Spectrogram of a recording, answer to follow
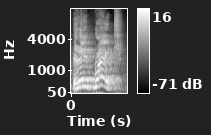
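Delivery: very high, slow, forceful cry; everything you've got. Acted. Actor told to give it everything, strong high cry. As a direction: give it all, high and drawn out. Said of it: "give it everything you got".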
